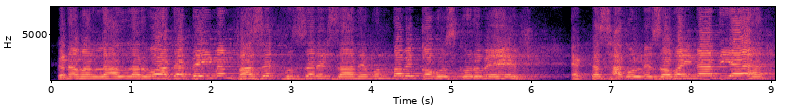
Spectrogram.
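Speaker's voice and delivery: loud, high, chanted sermon storytelling; impassioned high-volume preaching chant; full-force preach. Real, not acted. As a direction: belt it out in a sing-song cry, holding the phrase endings.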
